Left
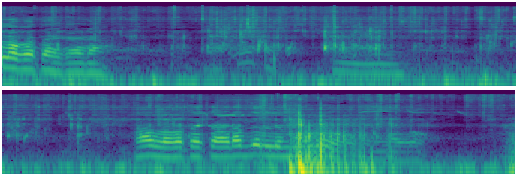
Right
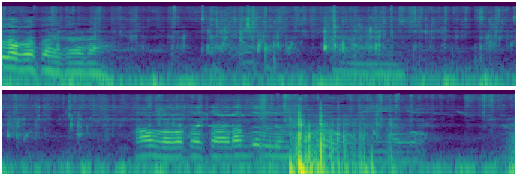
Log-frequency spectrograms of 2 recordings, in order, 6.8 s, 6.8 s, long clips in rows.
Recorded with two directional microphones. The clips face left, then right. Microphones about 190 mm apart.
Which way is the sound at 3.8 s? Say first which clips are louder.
Left 3 dB; 30° left (ahead or behind).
